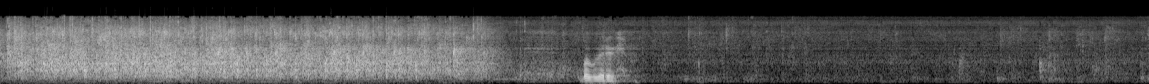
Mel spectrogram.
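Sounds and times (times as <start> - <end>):
crowd applauding: 0.0 - 6.2.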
